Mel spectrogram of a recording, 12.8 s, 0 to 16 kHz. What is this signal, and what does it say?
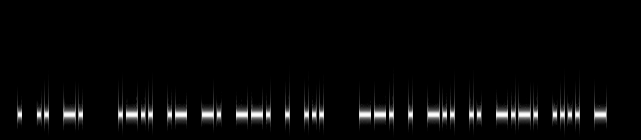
Morse code, heard as a keyed tone, about 16 wpm, spaced as for 14 wpm, 680 Hz. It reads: EIN LANGES GEDICHT
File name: Morsekurs / Witze / Witz 09. November 2021, 70 F80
